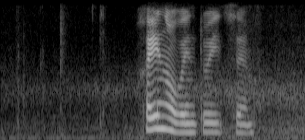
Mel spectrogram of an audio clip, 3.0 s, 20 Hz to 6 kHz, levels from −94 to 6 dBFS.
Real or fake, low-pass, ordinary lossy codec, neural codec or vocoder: real; 5.4 kHz; Opus, 16 kbps; none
